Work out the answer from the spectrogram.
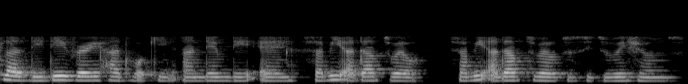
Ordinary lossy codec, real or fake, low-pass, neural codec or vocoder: none; real; 3.6 kHz; none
